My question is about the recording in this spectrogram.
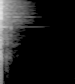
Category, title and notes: Sound effects > Other mechanisms, engines, machines
When it's upside-down the switch reproduce a slightly different sound, a bit dryer and with a shorter release time. There are also samples in the pack that attend the antithesis. Please follow my socials, don't be rude..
